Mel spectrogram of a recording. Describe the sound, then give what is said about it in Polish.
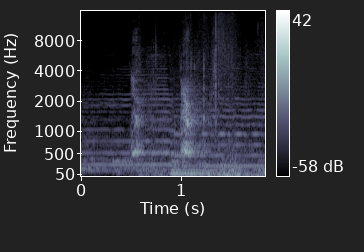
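A tracking dog, a Doberman, barks twice in quick succession, the sharp woofs standing out clearly over a low, steady background rumble, with no talking in between. “Po raz pierwszy, i to nie tylko w historii Krakowa, ale i całej Galicji, wykorzystano do tego celu psa tropiącego.”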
